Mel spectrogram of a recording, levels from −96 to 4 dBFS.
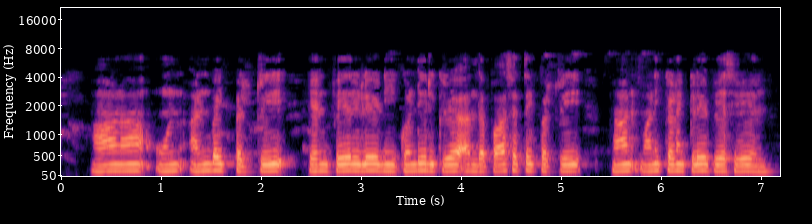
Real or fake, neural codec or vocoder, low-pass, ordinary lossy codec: real; none; 7.2 kHz; AAC, 48 kbps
